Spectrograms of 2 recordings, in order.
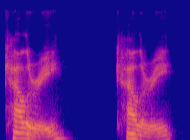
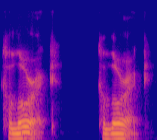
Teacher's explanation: this change in the suprasegmentals of which syllable is stressed changes the vowels of the A and the O letters.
